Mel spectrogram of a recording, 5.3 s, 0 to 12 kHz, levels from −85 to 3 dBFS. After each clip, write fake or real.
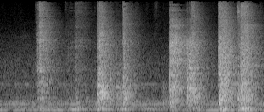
real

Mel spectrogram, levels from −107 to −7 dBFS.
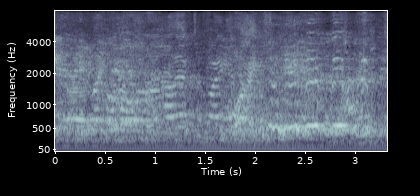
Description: real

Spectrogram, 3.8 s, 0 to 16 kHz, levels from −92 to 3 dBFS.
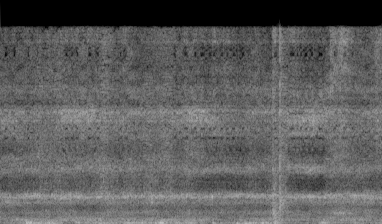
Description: fake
